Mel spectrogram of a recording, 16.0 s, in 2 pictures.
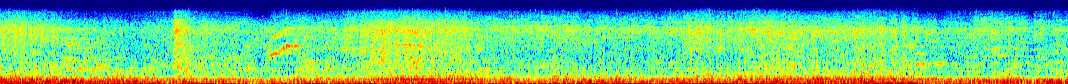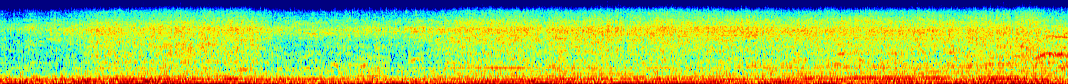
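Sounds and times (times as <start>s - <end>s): minivan engines revving hard: 0.0s - 16.0s
vans grinding against each other: 0.0s - 16.0s.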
